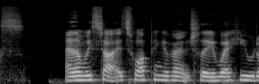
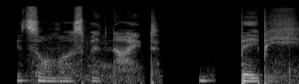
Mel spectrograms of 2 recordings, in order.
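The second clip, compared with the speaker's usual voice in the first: put-on, slow, breathy, sultry seductive whisper; 4 semitones lower, 8 dB quieter than usual. Mocking a game character as excited about midnight: seductive Akihiko impression. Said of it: "His voice is very sexual".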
